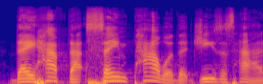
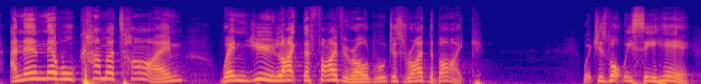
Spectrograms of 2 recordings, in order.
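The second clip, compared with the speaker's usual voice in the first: normal talking voice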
